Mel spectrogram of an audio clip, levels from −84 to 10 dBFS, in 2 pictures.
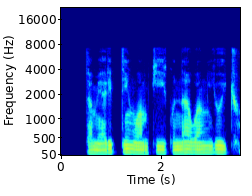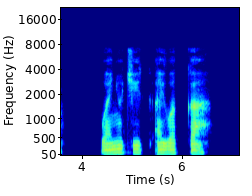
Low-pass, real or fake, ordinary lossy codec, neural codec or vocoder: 7.2 kHz; real; MP3, 48 kbps; none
